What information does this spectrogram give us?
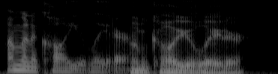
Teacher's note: The pacing there is incredibly fast. Like going to just blends right into gonna.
